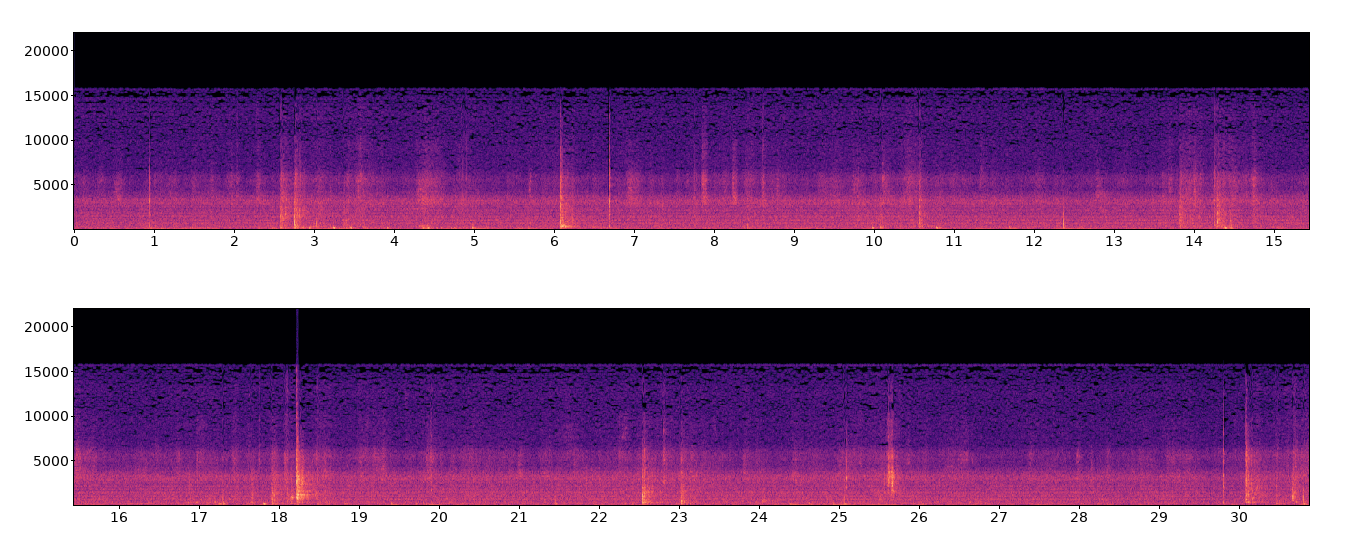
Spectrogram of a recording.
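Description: Karate sparring: scattered sharp slaps and thuds of punches and kicks landing on padded sparring gloves and foot pads, about a dozen in all, the loudest about eighteen seconds in, over a steady background hiss.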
